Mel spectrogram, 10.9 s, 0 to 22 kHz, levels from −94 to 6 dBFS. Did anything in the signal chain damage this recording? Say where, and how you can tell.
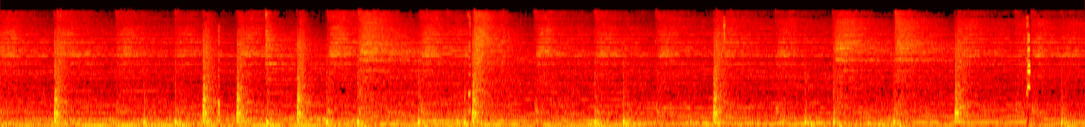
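Yes. Damaged data in a compressed stream shows up at 2.16–2.20 s, 4.67–4.71 s and 10.26–10.30 s as brief disruptions of about 45 ms each. Corrupted bytes made the decoder misread those frames, lose sync and hunt for the next valid frame header.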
